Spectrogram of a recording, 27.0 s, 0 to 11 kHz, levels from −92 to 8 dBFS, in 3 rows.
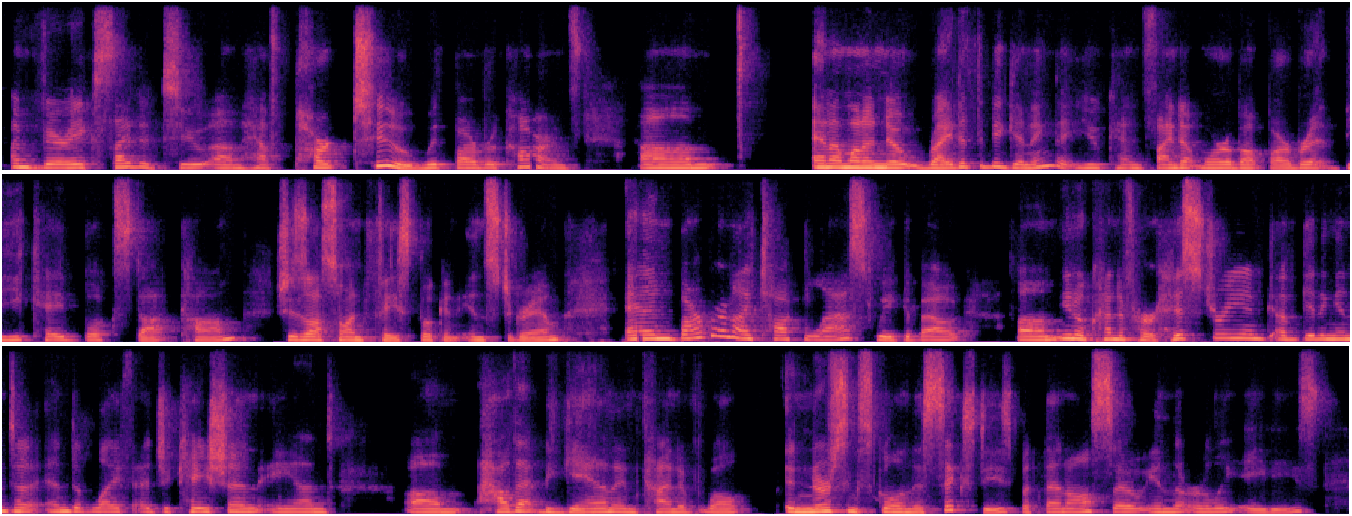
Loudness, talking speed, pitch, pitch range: -23 LUFS, 185 wpm, 200 Hz, 185-225 Hz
